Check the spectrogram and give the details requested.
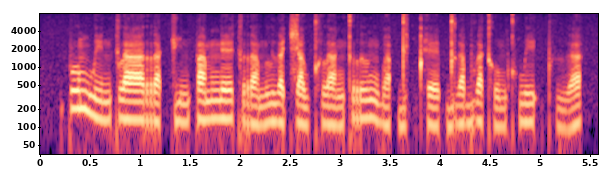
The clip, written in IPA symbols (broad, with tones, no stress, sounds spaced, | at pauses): p o˥˩ m w e˩˦ n k l aː˧ r a˨˩ k̚ ʔ i˩˦ n p a˦˥ m ŋ ɛː˦˥ k r a˩˦ m l ɯ˨˩ a̯ t͡ɕ a˩˦ w kʰ l a˩˦ ŋ t r ɤː˥˩ ŋ b a˨˩ p̚ d e˨˩ k̚ pʰ ɛː˨˩ p̚ d ɯ˦˥ a̯ b u˥˩ a̯ kʰ o˧ m kʰ w e˦˥ ʔ pʰ ɯ˩˦ a̯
